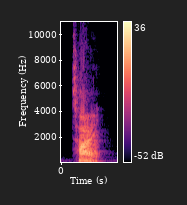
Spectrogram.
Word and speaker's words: Teig: Ou seja, o G no final de palavras, tá? Ele vai ser pronunciado como K.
